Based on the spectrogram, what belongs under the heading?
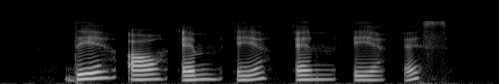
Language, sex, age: Norwegian, female, 52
